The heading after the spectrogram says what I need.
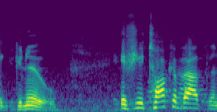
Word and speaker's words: GNU: But when it's the name of our operating system, please disregard the dictionary. Please pronounce a hard G. Say GNU.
